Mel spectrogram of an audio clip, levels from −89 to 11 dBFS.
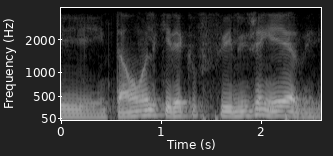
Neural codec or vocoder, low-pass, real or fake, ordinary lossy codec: none; 3.6 kHz; real; AAC, 32 kbps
